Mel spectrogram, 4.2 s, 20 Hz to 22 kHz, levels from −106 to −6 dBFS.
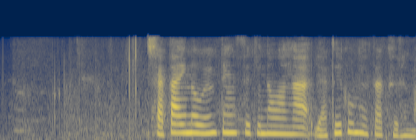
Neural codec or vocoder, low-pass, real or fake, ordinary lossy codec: codec, 16 kHz, 2 kbps, X-Codec, HuBERT features, trained on balanced general audio; 7.2 kHz; fake; AAC, 32 kbps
